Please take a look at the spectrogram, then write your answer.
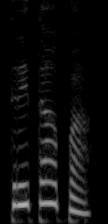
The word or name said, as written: ದಾರಿದಪ್ಪು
